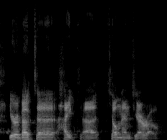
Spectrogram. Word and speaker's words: Kilimanjaro: about to hike uh kilimanjaro right is that how you pronounce it yeah i'm actually that's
